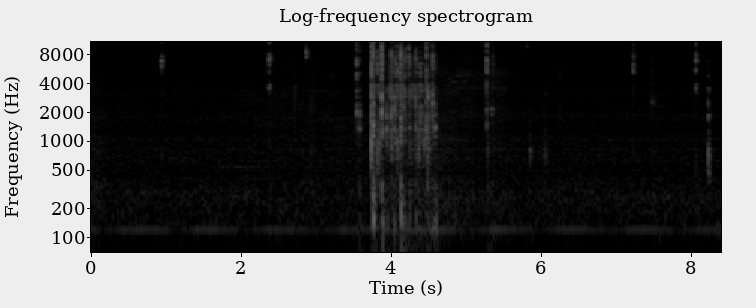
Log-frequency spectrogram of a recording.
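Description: Quiet typing on a computer keyboard: a short quick run of keystrokes about four seconds in, with scattered single clicks before and after, over a faint steady hum.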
